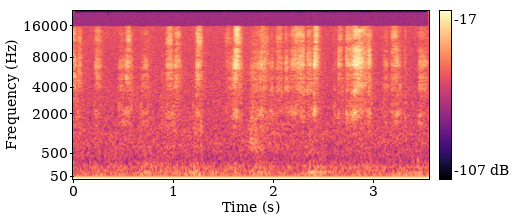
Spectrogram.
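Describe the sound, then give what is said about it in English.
Handwriting during a church talk on Bible verses: faint, scratchy pen strokes on paper in short bursts, with small squeaks and brief pauses between words, and no voices. “I'm not really expecting you to read my writing, it's just makes me feel good that I've written something.”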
